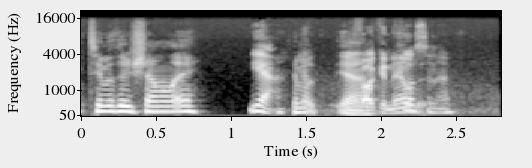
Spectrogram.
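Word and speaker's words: Timothée Chalamet: Timothy Chalamet.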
